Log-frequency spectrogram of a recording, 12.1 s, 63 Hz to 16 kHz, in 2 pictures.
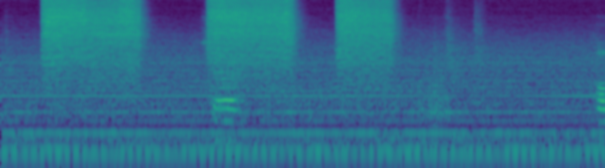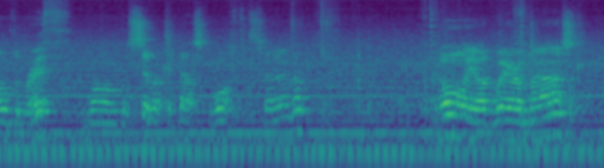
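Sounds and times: extraction fan humming: 0.0s - 12.0s
spray gun hissing: 0.4s - 4.0s.

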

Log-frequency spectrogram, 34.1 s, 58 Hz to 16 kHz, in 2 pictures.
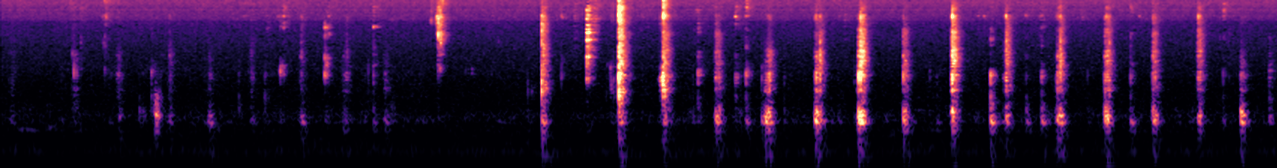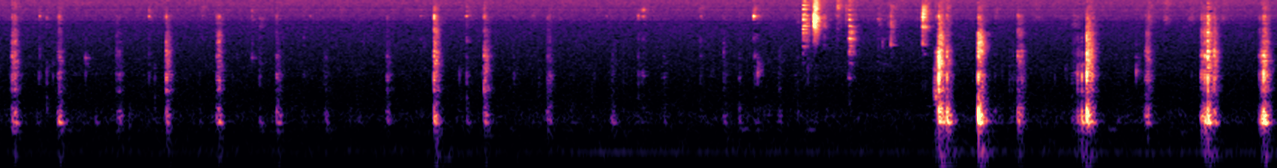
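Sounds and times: person chewing crunchy food: 0.9s - 6.2s, 7.1s - 34.0s.

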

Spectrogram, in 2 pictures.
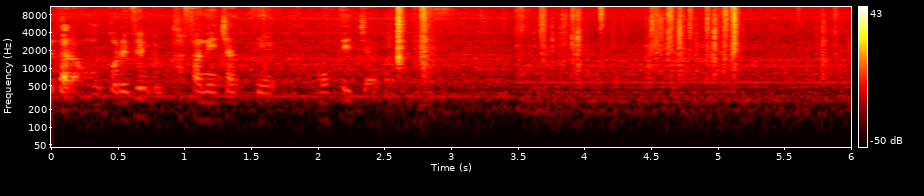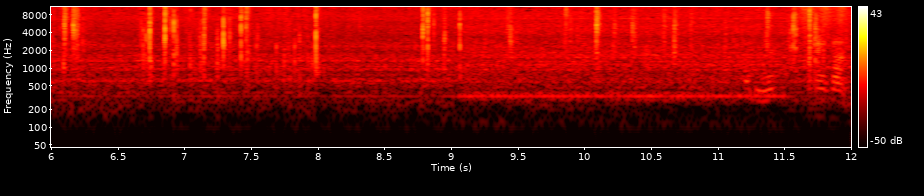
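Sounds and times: flour bag crinkling: 5.8s - 8.1s, 8.7s - 9.5s, 11.4s - 12.0s.

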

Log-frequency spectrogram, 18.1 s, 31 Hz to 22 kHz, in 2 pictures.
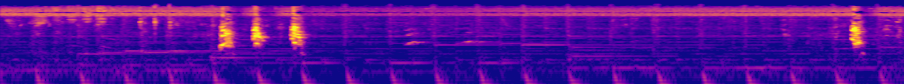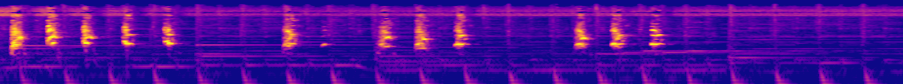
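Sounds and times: background music: 0.0s - 18.0s
dog barking sharply: 2.2s - 3.1s, 8.5s - 10.9s, 11.9s - 13.8s, 14.8s - 15.8s.

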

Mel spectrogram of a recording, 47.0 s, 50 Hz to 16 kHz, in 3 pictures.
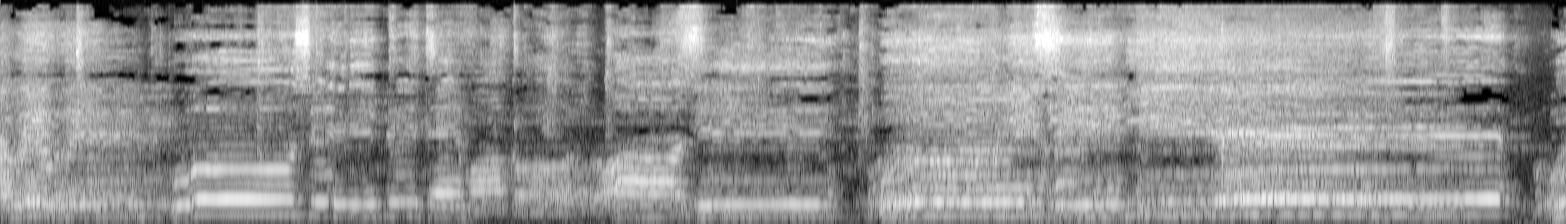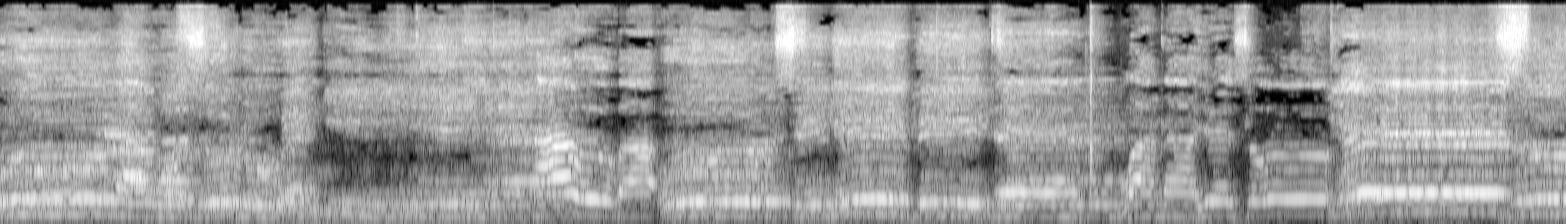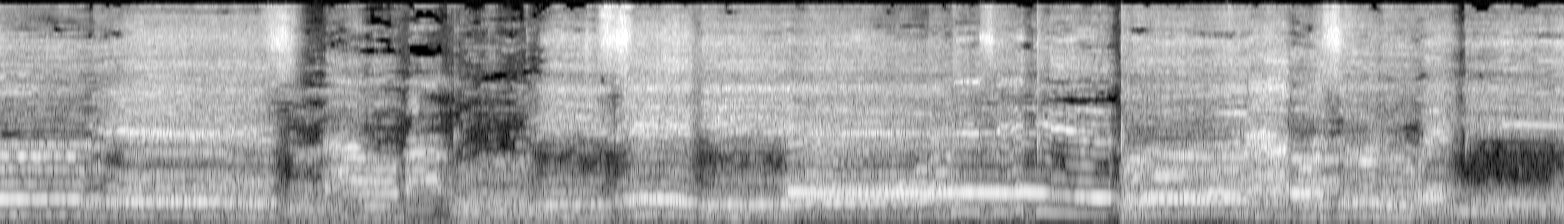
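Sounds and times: group singing a hymn: 0.0s - 46.9s.

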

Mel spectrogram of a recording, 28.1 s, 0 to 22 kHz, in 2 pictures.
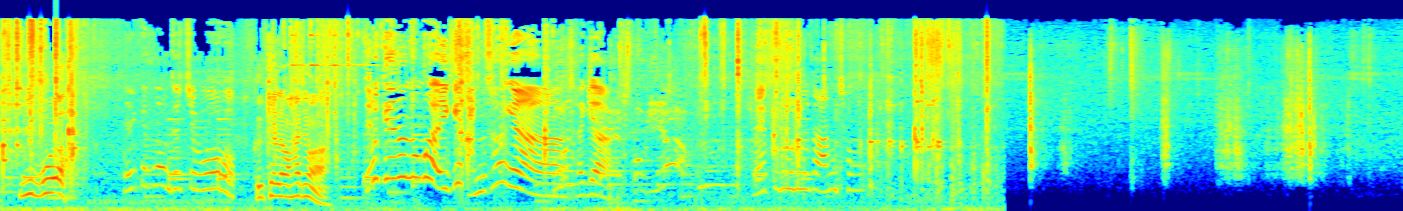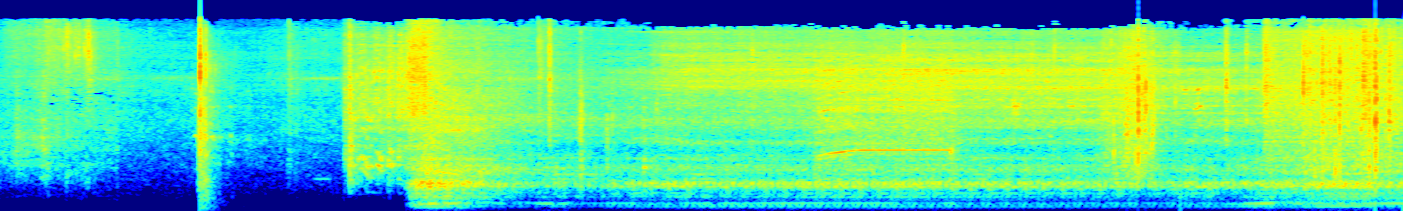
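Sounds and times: car engine starting and idling: 17.5s - 28.0s
rising tone: 18.6s - 27.8s.

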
